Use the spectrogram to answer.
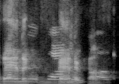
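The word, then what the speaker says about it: van der Kolk: Vanderkolk. I know, I always have trouble pronouncing his name.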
